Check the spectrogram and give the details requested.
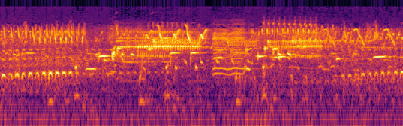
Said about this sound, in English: Tomorrow, the first Sunday of May, is International Dawn Chorus Day, a day to appreciate the beauty of birds' dawn songs. Each morning, right as the sun begins to rise, birds sing forth in a symphony of song.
